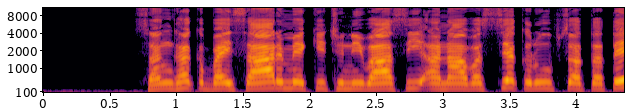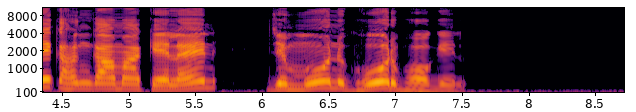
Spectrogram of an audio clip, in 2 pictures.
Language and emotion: Maithili, disgusted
